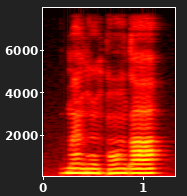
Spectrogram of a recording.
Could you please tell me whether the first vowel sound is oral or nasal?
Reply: nasal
